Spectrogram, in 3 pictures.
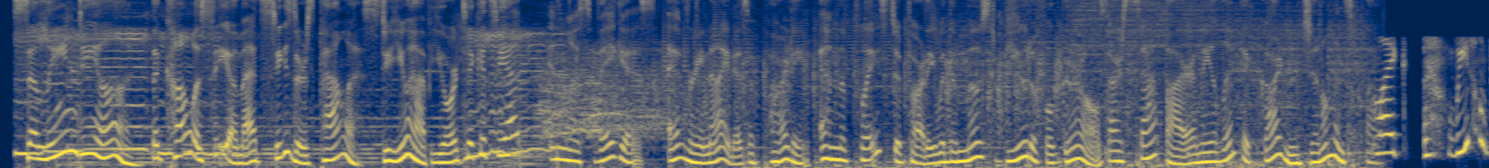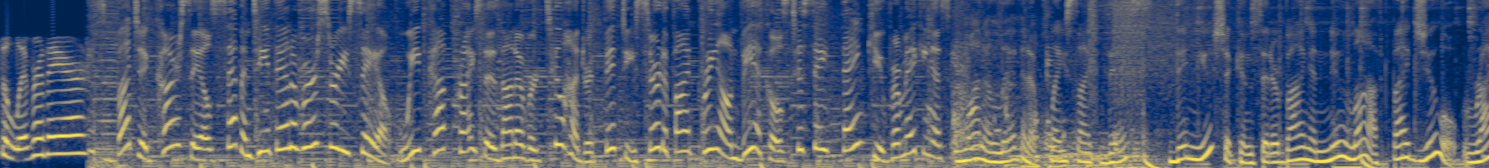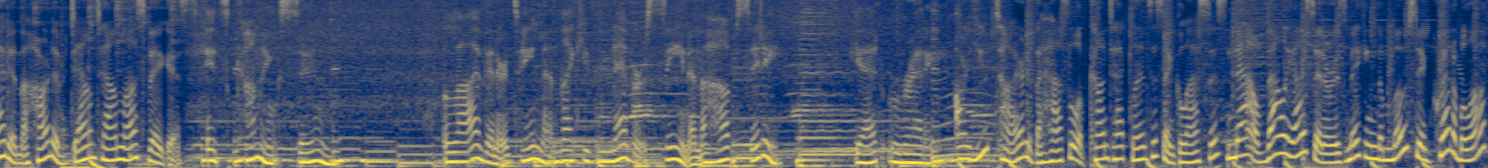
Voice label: Commercial Female; commercial voiceover

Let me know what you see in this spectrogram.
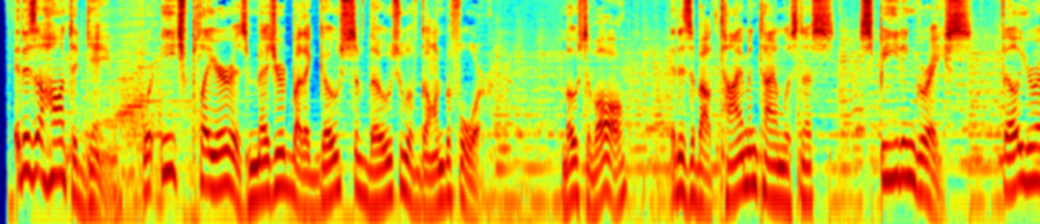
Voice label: Narration Male

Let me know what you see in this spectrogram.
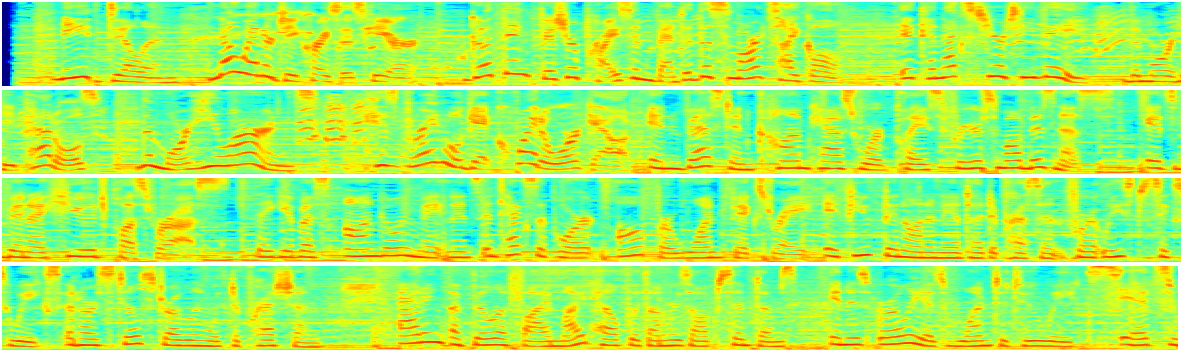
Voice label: Commercial Female; commercial voiceover

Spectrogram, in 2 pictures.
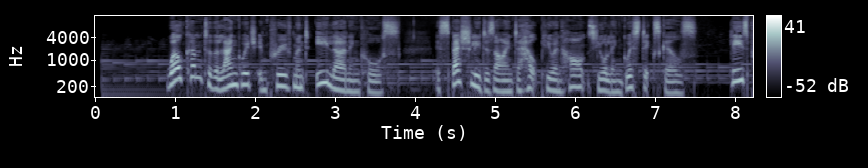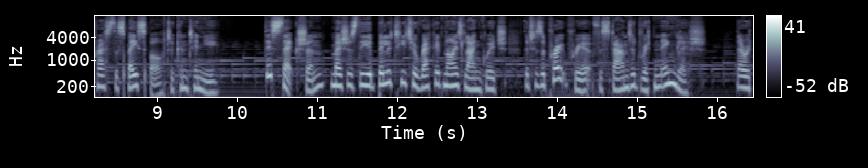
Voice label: eLearning British Female; Narration, eLearning, International Voiceover, British

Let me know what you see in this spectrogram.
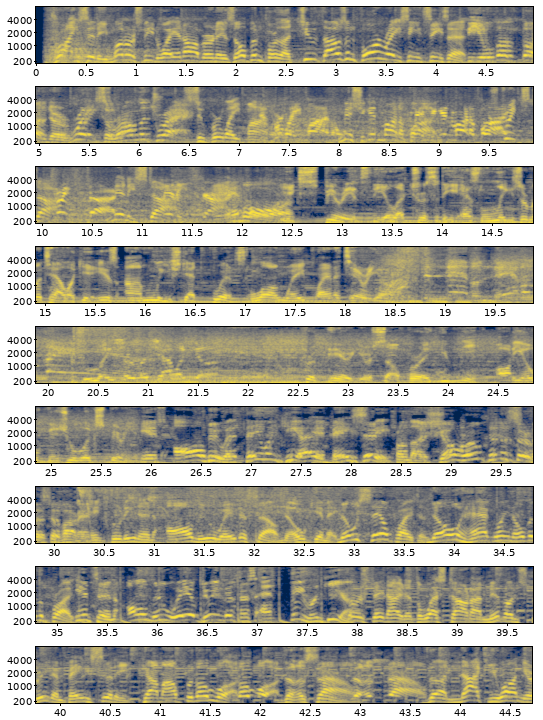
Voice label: Commercial Male; commercial voiceover

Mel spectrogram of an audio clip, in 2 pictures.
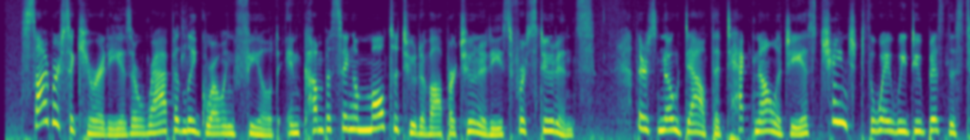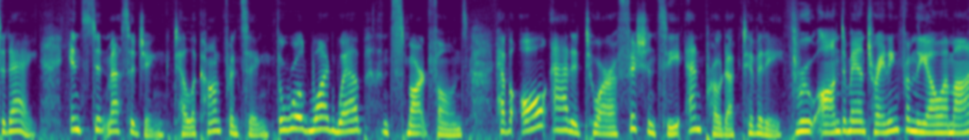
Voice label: Narration Female; commercial voiceover

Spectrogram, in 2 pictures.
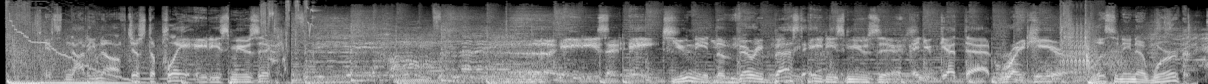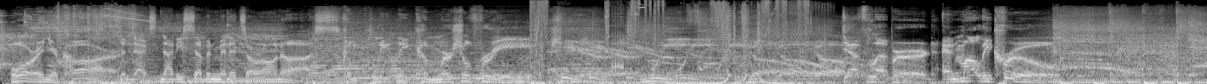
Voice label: Imaging Rock Male; commercial voiceover

